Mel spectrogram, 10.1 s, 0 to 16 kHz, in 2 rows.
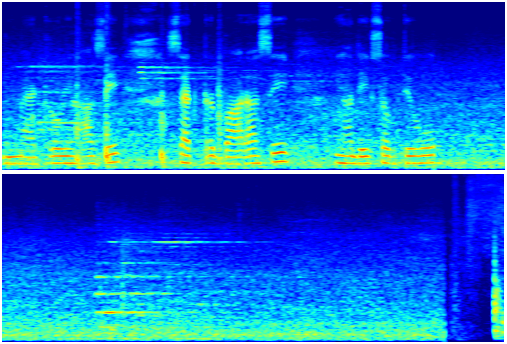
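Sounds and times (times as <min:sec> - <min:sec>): metro train rumbling: 0:03.8 - 0:09.4
high tones: 0:06.0 - 0:07.8.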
